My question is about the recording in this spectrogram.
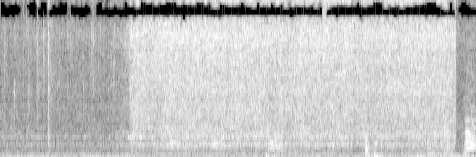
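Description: Blended chili, shallot and garlic spice paste sizzling in hot oil in a frying pan as it is stirred with a spatula. The sizzle turns to a loud, even hiss about a second in and cuts off shortly before the end.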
